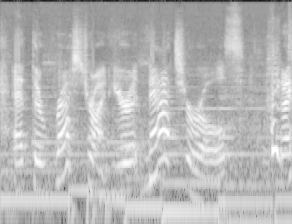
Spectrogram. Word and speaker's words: Natcheryl's: So I'm going to welcome you, and you're going to meet Cheryl at the restaurant here at Natcheryl's.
